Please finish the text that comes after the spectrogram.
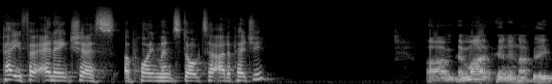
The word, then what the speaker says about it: Adepeju: I hope I pronounced your surname correctly, Dr. Adepeju.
